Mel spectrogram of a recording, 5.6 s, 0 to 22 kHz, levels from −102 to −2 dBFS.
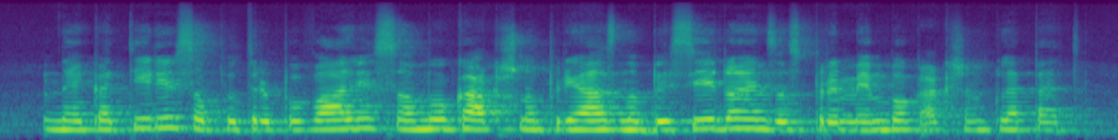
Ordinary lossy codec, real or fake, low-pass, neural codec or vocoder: none; fake; 19.8 kHz; autoencoder, 48 kHz, 128 numbers a frame, DAC-VAE, trained on Japanese speech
